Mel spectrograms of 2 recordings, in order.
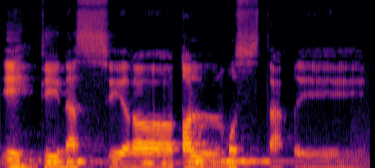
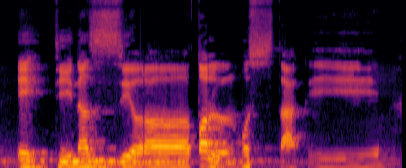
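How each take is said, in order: First: The word 'sirat' begins with a plain s. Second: The word 'sirat' begins with a z sound. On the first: "yang agak ringan yaitu pakai sin" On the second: "Ada juga yang pakai zain"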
